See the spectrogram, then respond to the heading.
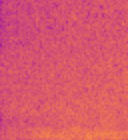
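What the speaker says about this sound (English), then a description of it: "This is the beach." Ocean waves wash steadily onto a rocky beach in Peru, a continuous, dense roar of surf with some wind rumble, close and fairly loud throughout.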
